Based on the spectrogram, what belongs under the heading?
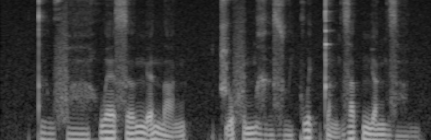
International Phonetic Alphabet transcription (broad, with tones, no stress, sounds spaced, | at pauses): t̪ ɨ̤˨˩ w f a̤ː˨˩ h w ɛ˧ s əː˨˦ ŋ ɛ̰˧˥ n a˧˩˨ ŋ | t͡ɕ o̰˧˥ f ə˨˦ m ɣ ɨ̤˨˩ ə̯ z ṳ˨˩ j k w e˦˥ k̚ t̪ a˧˩ ŋ z a˦˥ t̚ ɲ a˧ ŋ z a̤˨˩ n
